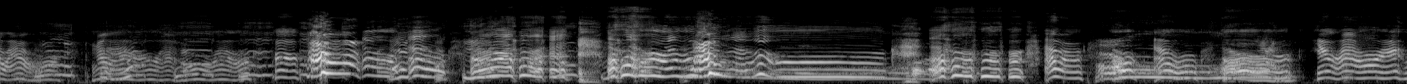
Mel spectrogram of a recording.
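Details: Daisy, a singing dog, howls loudly in long wavering tones rich in harmonics, with pitch sliding up and down, a sustained steady note near eight seconds, and brief breaks between phrases.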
